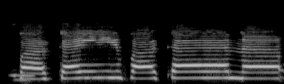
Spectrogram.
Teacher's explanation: huruf kaf ada hamasnya, tapi dia punya sifat kuat, namanya syiddah. Maka jangan hamas semua.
